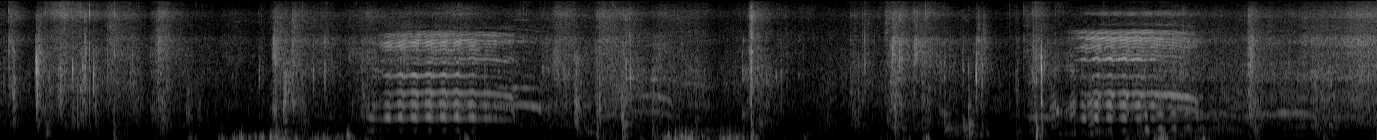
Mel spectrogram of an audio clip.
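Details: Goat bleating twice, with two loud, trembling, buzzy bleats about five seconds apart, over low rumbling, knocks and background noise.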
